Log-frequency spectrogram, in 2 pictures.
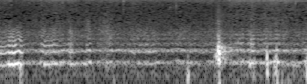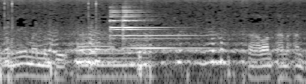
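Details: Box-hive colony of Asian honey bees (Apis cerana) buzzing during a honey harvest; a continuous low hum under sharp knocks, wavering pitched sounds and a brief high ringing tone.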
